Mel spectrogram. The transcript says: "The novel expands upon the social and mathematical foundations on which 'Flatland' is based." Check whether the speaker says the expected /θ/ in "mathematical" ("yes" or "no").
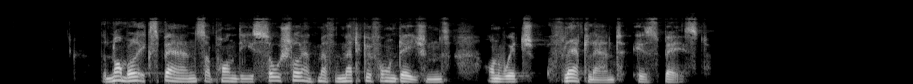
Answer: yes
